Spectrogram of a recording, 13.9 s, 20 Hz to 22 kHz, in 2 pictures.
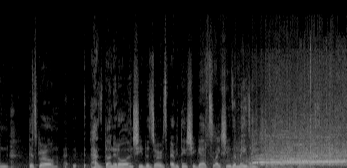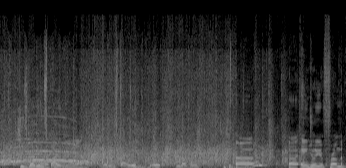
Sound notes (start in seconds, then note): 5.3 cheers and applause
